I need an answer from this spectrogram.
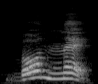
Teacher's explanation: O né eu falo mais forte do que o bó. Então, a minha sílaba tônica, nesse caso aqui, é a sílaba né.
